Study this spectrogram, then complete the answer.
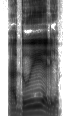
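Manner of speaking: ordinary delivery, nothing marked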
